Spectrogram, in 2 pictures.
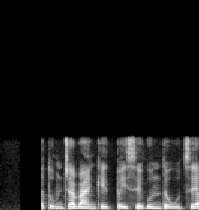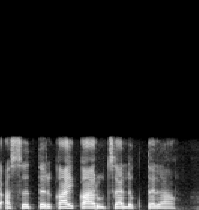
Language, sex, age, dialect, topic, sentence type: Marathi, female, 18-24, Southern Konkan, banking, question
